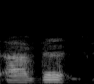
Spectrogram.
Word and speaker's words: Ardu: A-R-D-U, Ardu.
